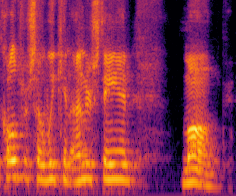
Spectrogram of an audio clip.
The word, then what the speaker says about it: Hmong: It's with the H, but the H is silent. So it's Hmong, just Hmong.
